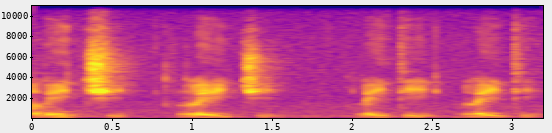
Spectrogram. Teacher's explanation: por assimilação regressiva a palatalização da consoante oclusiva que passa a suar como uma africada algo próximo a leite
